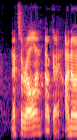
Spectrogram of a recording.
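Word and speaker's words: Nexerelin: So overall, it gets a 4.3, and it is compatible with Nexellerin. Nexorelin. Okay, I know I mispronounced it last time, so I'll make sure that I get it correct.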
